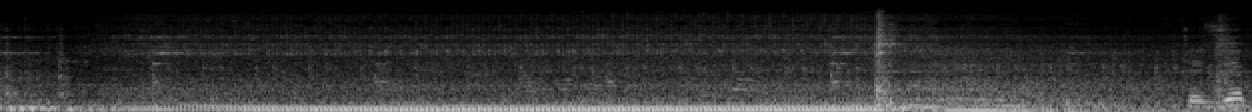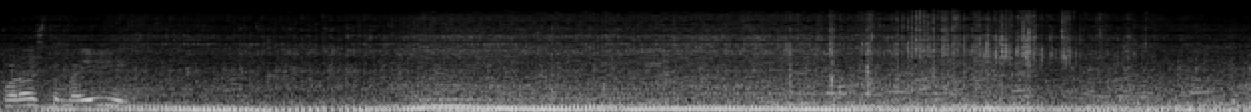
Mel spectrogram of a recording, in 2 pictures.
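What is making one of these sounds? A truck engine rumbles and revs close by.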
